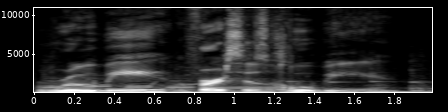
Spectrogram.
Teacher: The R is also difficult to me because I'm used to saying like it's hard to explain, like the full R. Like I don't roll my tongue back when I say R in Portuguese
